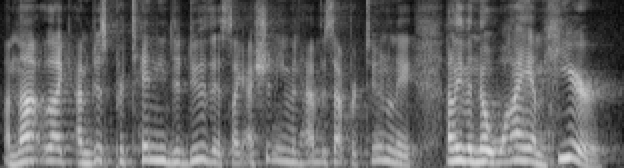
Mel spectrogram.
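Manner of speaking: high-pitched, flustered self-doubt; acted panic. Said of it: "panicking because I'm like".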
